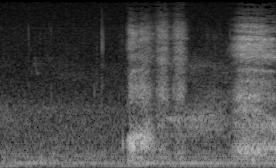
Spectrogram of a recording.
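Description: A person gasping twice, short and breathy, about a second in and again near the end, over a steady low hum.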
